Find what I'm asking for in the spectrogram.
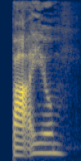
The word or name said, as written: barium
